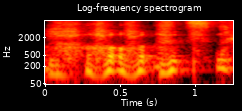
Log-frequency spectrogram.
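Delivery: slow, laughter breaking into the line; cracking up. Real, not acted. Joke teller reaching his own punchline, cracking up. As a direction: try to deliver it and burst out laughing.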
